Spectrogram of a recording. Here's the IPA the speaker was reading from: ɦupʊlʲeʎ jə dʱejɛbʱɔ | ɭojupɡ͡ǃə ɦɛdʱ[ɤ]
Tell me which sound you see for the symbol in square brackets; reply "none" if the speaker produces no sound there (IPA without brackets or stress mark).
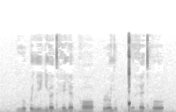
o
